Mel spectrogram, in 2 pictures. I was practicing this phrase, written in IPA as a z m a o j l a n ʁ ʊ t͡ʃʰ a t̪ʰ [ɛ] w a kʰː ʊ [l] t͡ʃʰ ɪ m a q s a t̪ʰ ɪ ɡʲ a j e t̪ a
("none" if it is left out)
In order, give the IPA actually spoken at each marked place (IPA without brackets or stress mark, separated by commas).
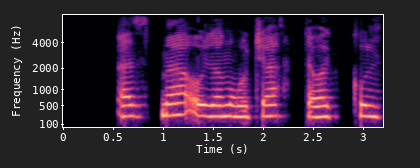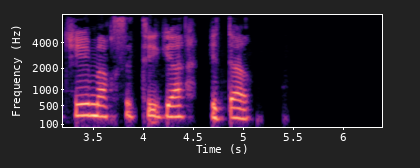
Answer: a, l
